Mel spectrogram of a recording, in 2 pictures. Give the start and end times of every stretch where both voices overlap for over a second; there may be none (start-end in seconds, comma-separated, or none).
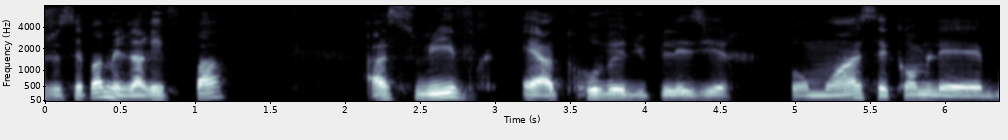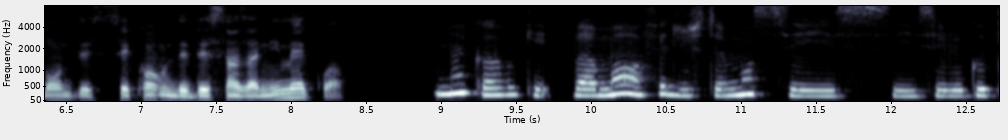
none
